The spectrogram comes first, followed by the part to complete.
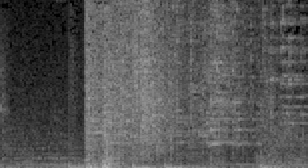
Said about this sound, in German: Die Fenster des Krankenhauses zerbersten nahezu alle und herausschweben unzählige Klingen von Swordmaiden.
